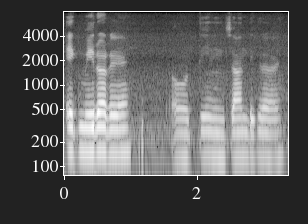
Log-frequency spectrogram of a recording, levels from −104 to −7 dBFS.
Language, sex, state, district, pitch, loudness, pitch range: Hindi, male, West Bengal, Alipurduar, 130 Hz, -18 LUFS, 125-145 Hz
